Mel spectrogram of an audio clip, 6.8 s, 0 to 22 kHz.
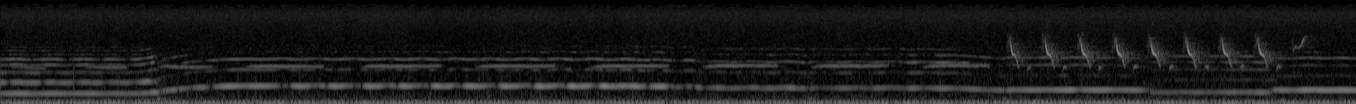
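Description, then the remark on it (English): A nightingale sings a quick run of repeated bright chirps over sustained, mellow cello notes improvised by a woman in a back garden thicket south of London, broadcast live by the BBC on 19 May 1924 via a mile of cable to the telephone exchange, heard through a steady low hum and hiss. “Where a mile of cable linking up to the telephone exchange brought the song of the nightingale singing that night with her on her cello, improvising and playing some pieces.”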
